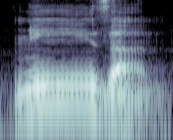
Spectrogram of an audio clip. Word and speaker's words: ميزان: مثلا ميزان، ميزان أصلها ميوزان لأنها مشتقة من وزانة، فإذا هي ميوزان، فلما سكنت الواو وانكسر ما قبلها قلبتها العرب ياء.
